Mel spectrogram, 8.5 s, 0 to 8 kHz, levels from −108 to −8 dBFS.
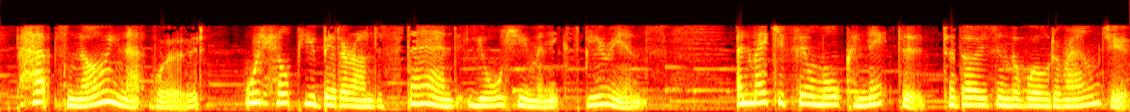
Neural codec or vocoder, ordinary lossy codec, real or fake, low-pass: autoencoder, 48 kHz, 128 numbers a frame, DAC-VAE, trained on Japanese speech; AAC, 16 kbps; fake; 7.2 kHz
